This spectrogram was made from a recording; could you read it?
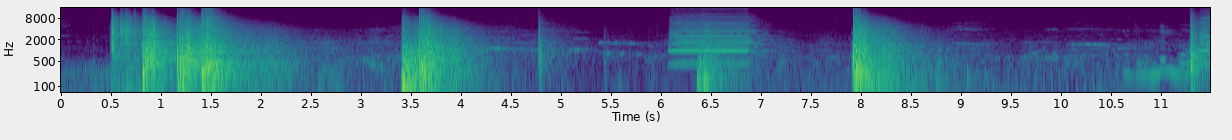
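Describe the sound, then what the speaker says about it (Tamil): Firecrackers burst at Lal Chowk market in Kashmir during Diwali, several sharp loud bangs in clusters with crackling tails, one rapid string of pops midway, and faint voices and traffic around. "இங்கே வெடி வெடிக்கிறாங்களா?"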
